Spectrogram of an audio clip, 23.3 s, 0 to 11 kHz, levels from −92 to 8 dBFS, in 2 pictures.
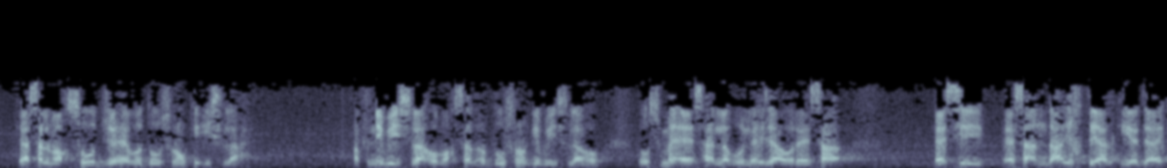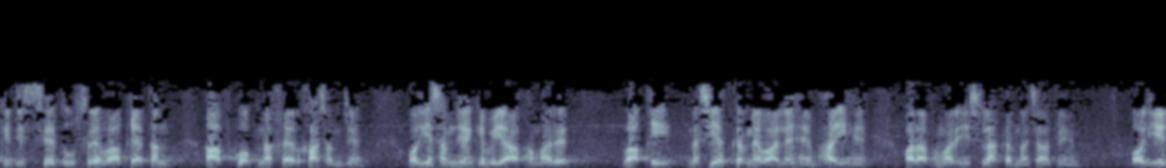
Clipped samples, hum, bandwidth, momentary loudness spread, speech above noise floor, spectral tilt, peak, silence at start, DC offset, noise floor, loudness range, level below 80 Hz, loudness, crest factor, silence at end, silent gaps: under 0.1%; none; 6 kHz; 10 LU; 27 dB; -5.5 dB/octave; -2 dBFS; 0.2 s; under 0.1%; -49 dBFS; 2 LU; -64 dBFS; -22 LUFS; 22 dB; 0 s; none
